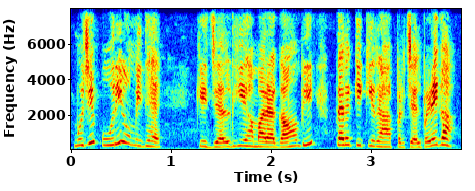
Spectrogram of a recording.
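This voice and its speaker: A woman's voice: high-pitched, lively intonation, fairly quick, voice pushed up. A woman voicing an eager, idealistic young village girl in a cartoon story, speaking earnestly. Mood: proud, hopeful. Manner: earnest, hopeful, pleading.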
